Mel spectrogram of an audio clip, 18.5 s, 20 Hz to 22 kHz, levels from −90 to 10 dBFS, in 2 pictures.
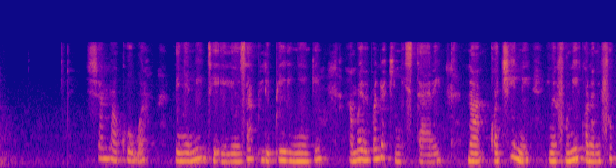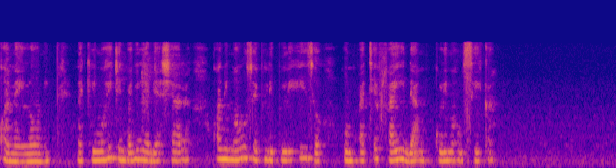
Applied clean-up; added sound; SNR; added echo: none; none; none; none.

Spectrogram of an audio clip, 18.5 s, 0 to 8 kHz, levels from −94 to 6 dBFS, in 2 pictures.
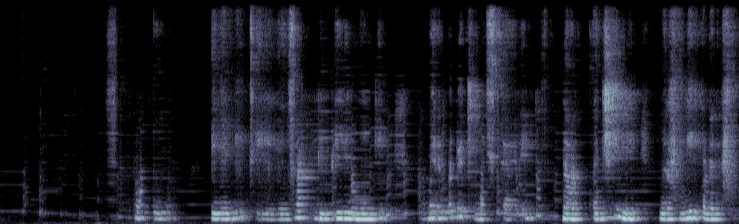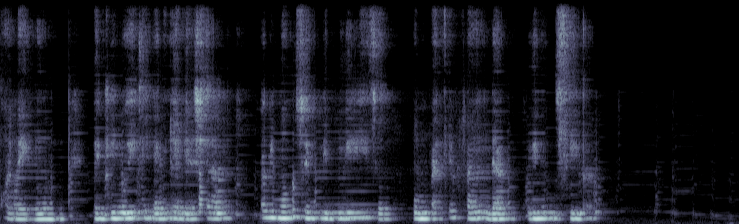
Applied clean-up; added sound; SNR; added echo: neural mask model DeepFilterNet 3.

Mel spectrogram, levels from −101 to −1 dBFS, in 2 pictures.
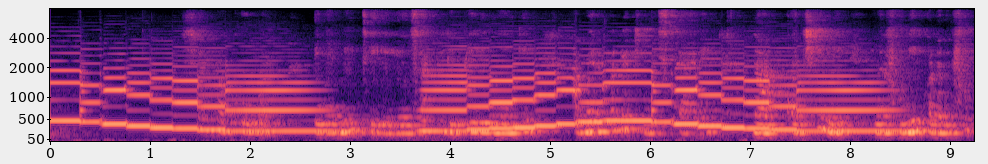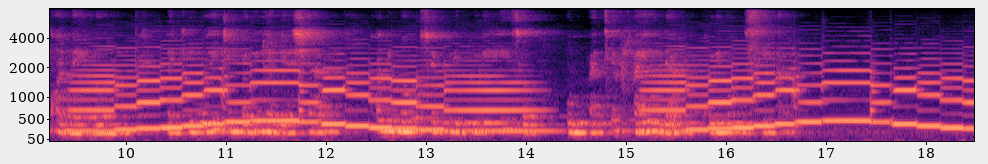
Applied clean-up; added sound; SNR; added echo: none; Wind instrument, woodwind instrument; -4 dB; reverberation time 0.8 s.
